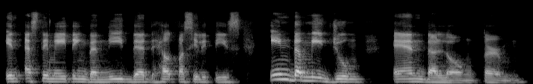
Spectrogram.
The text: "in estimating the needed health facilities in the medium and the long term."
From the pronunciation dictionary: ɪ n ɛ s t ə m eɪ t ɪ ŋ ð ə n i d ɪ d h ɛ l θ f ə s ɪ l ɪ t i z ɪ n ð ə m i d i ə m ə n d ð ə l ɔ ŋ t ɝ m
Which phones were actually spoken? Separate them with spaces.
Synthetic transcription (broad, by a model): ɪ n ɛ s t ə m eɪ t ɪ ŋ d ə n i d ɪ d h ɛ l t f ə s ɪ l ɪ t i s ɪ n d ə m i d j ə m ə n d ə l ɔ ŋ t ɝ m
